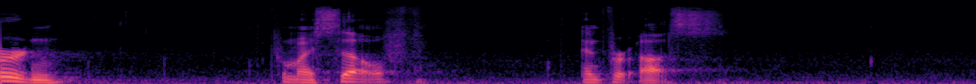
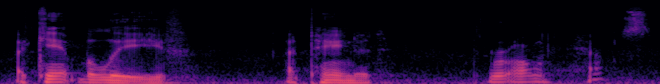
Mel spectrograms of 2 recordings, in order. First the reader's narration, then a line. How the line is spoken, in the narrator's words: mumbling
